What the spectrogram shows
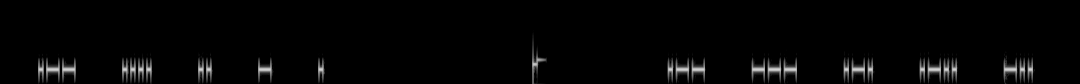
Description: Morse code, heard as a keyed tone, about 30 wpm, spaced as for 14 wpm, 700 Hz. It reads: WHITE WORLD
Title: 4x Character Spacing - Top 500 Words - 30wpm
